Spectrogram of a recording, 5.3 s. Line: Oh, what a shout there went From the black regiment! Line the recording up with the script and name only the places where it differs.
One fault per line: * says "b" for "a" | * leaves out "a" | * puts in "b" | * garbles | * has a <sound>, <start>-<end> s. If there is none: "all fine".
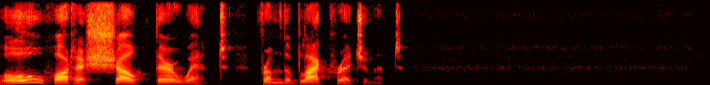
all fine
